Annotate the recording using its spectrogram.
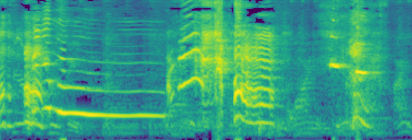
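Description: Baby squealing with delight: one long held high squeal falling slightly in pitch, then a higher, wavering shriek of laughter, and a short squeal near the end.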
